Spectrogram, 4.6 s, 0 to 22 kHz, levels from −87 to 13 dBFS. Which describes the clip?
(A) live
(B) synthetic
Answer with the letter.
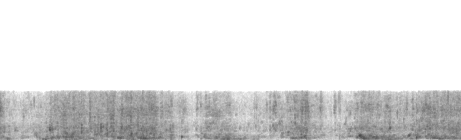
B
